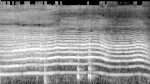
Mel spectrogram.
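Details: Toddler boy crying: high, wailing cry with catching, sobbing breaths in a small room.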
